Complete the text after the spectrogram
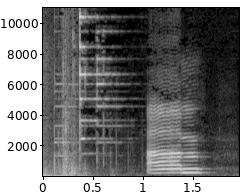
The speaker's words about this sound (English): the door handle just broke off.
